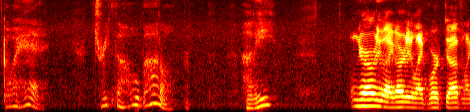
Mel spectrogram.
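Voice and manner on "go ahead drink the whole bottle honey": very quiet, menacing, hushed evil voice. Joking about Bradley's wife, speaker imitates her in a quiet evil voice. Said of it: "Evil voice is like all quiet".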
